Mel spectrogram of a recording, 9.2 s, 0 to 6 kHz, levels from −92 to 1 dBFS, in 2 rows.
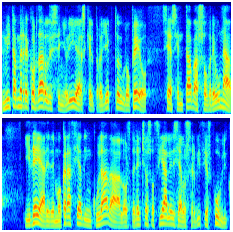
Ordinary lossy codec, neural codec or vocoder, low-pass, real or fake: none; codec, 16 kHz, 0.8 kbps, ZipCodec; 5.4 kHz; fake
